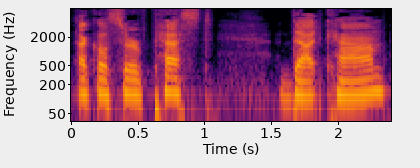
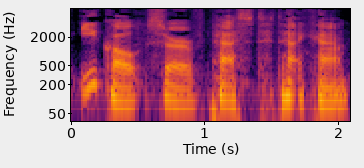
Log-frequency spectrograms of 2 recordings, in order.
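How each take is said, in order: First: The first part sounds like eck-oh. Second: The first part sounds like ee-coh. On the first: The speaker calls it wrong. "I'm saying it wrong" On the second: The speaker calls it right. "Why am I saying Echo when it's Eco?"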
